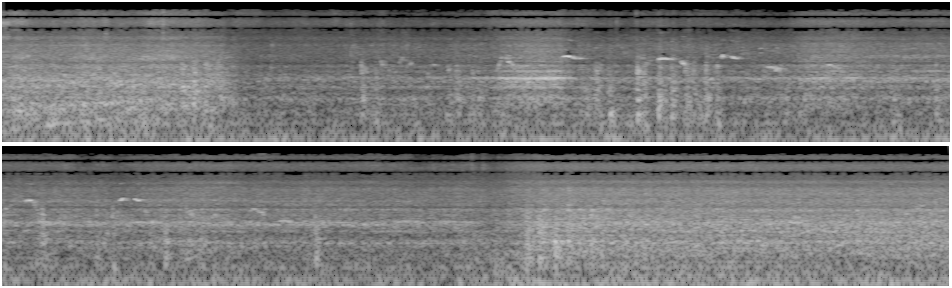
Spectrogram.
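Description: Electric passenger train running along the line, heard from inside the carriage: a steady rumble of wheels on track. A few brief high squeals come from the wheels near the middle, and the rumble grows louder again near the end.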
